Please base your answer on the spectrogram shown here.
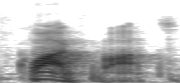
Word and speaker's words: QakBot: Because the Trojan is called QakBot, pronounced like quack, the sound a dog makes.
